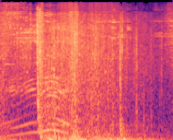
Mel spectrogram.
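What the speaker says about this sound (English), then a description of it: "back to smashing through things for fun and profit" Kratos smashes through cracked ground in God of War Ragnarok, a sharp shattering crash with heavy rubble falling right after a brief voice.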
